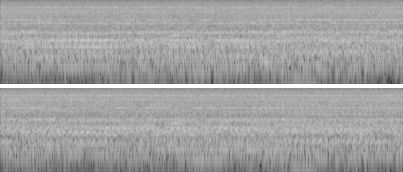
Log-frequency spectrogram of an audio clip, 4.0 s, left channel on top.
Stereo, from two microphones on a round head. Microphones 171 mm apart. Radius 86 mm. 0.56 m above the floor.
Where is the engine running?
40° right (ahead or behind), 2.5 m.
